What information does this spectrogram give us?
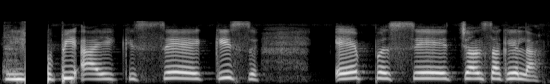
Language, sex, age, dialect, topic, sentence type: Bhojpuri, female, 18-24, Northern, banking, question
